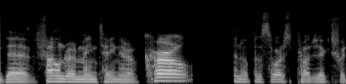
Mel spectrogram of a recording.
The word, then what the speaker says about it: curl: I I yeah I I wanted to actually have it as an English pronounceable word so that's why I that's one of the reasons I went with Carl so I want to pronounce it as the English word curl okay okay and but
